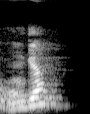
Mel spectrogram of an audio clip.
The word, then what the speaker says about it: unghia: Se escreve U-N-G-H-I-A. Então agora G H, Então I fica com o som de Gui. Gui, Gui, tá? Gui, de Guilherme, Gui.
